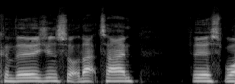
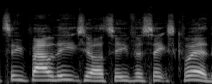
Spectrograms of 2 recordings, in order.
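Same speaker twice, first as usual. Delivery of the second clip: slow mock hawker's cry, pitched up; retold trader's shout; 7 semitones higher, slower than usual. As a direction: imitate a market seller calling prices. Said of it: "I remember once I shouted".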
